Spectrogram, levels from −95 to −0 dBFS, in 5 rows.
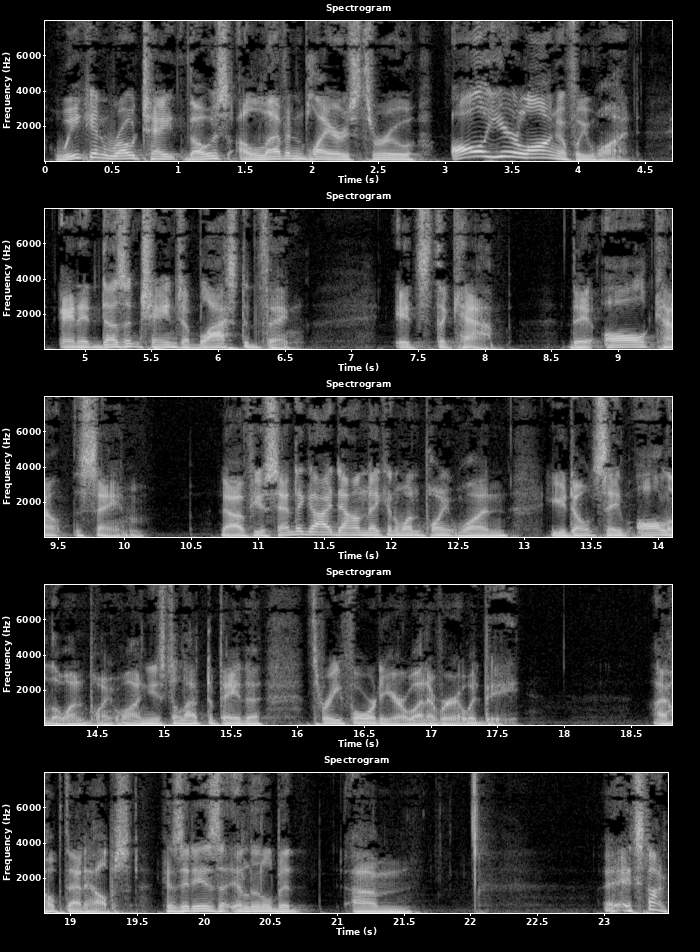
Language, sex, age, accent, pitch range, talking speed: English, male, 50-69, American, 85-115 Hz, 180 wpm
